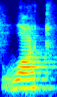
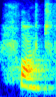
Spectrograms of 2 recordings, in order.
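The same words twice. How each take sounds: First: It starts with a plain w sound. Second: It starts with a breathy hw sound. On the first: "Anything W H also, you don't say the H" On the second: "they used to pronounce it as"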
